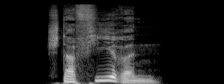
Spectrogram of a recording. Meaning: 1. to outfit, equip 2. to decorate 3. to sew two different fabrics together
- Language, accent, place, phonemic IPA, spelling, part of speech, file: German, Germany, Berlin, /ʃtaˈfiːʁən/, staffieren, verb, De-staffieren.ogg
